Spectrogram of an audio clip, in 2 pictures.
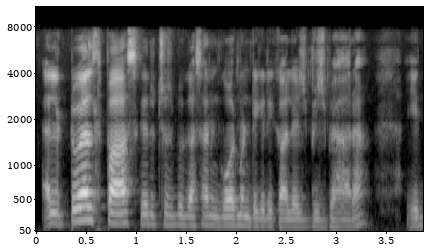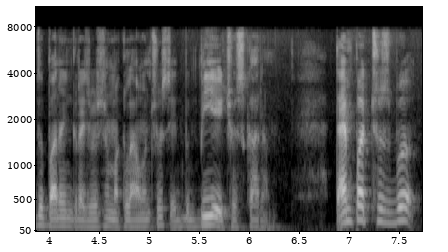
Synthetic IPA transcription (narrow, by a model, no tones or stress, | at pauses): ɐlɐʈwelt̪ʰpaːskəɾut͡ʃʰusbɨɡɐsaːnɡɐʋɐɾmẽɳʈ̚ɖiɡɾikaːleːd͡ʒbid͡ʒbʲiɦaːɾa | jḛd̪bɨpɐnɐnɡɾɐd͡ʒueːʃɐnmɐkla̰ːʋɐnt͡ʃʰusit̪̚bɨbiːejt͡ʃʰuskaɾɐ̰n | t̪ɐ̰mpɐt̪̚t͡ʃʰus̬bɨ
